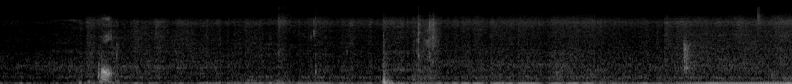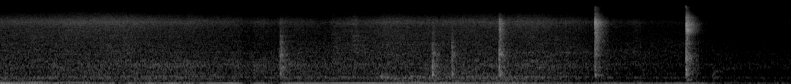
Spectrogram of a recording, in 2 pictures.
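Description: A phone's microphone rubs and knocks as it is handled.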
